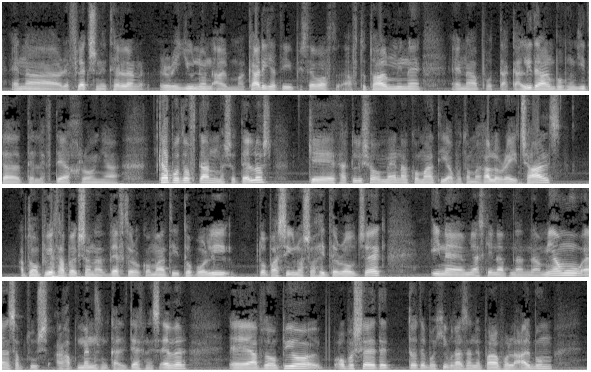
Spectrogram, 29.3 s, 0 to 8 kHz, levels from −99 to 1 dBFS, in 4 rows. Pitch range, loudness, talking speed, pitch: 125-145 Hz, -19 LUFS, 170 wpm, 135 Hz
